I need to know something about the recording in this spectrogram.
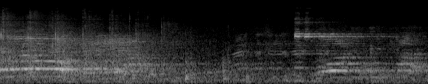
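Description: Voices calling out in a long held call that fades over the first second, with a few sharp claps or knocks, then a shorter call about three seconds in.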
